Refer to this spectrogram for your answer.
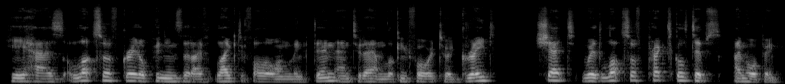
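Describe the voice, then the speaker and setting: A man's voice: mid-range voice, a little fast, vocal fry, breathy edge. A man hosting a podcast interview, conversational and friendly as he asks his guest questions. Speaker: podcast host.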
